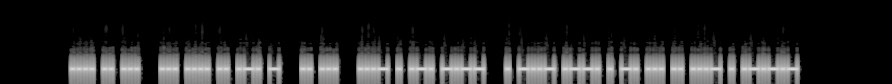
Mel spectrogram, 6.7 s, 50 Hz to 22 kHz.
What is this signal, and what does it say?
Morse code, heard as a keyed tone, about 50 wpm, 700 Hz. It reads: HIS SHIRT IS VERY EXPENSIVE.
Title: Additional Easy Phrases 50wpm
